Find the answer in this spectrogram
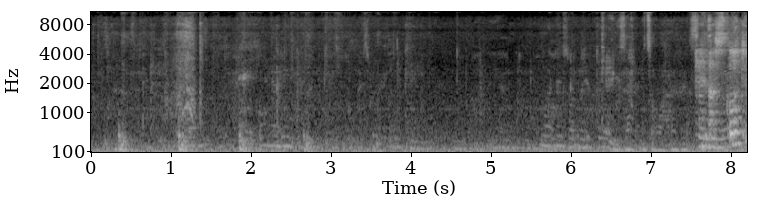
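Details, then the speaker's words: Blood pressure measurement with cuff and manometer demonstrating Korotkoff sound phases: soft rhythmic tapping thumps that grow muffled and softer near diastolic pressure, then disappear. "in the following example please listen for the various faces of the crot cough sounds while you observe the reading on the monometer"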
